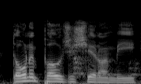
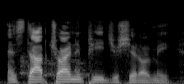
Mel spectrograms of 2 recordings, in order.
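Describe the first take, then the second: First: Says impose firmly after the slip; corrected word impose. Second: Says impede by mistake, in a plain angry tone; wrong word impede. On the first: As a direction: correct yourself and land on impose. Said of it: "Sorry, impose". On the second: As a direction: slip and say impede where impose was meant. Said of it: "Sorry, I used impede". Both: Real, not acted.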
